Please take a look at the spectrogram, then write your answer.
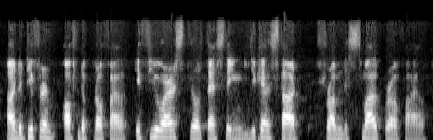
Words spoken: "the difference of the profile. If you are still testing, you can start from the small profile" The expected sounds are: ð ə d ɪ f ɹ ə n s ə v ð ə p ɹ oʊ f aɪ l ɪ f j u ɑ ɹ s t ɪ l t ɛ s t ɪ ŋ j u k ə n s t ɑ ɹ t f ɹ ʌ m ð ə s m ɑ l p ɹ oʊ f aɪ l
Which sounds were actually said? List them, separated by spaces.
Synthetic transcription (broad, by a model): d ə d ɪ f ɹ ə n ə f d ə p ɹ oʊ f aɪ l ɪ f j u ɑ ɹ s t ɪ l t ɛ s t ɪ ŋ j u k ə n s t ɑ ɹ t f ɹ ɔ m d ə s m ɑ l p ɹ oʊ f aɪ l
